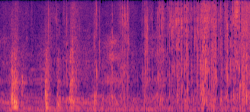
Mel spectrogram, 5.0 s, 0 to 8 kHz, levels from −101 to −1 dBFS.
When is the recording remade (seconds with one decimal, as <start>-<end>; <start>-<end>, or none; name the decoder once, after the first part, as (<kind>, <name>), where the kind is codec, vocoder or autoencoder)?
none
